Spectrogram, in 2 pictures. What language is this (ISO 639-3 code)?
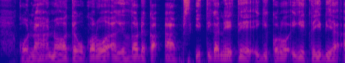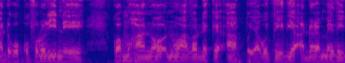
kik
